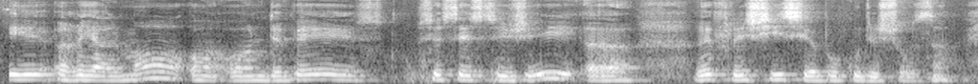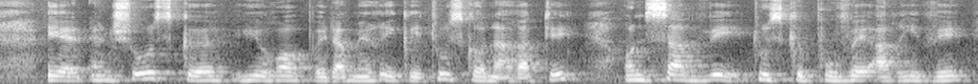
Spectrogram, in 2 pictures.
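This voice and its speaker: A man answering radio interview questions in a hesitant way, often pausing and searching for words. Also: a little high, mellow. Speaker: interview guest. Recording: roomy echo with faint background noise.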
